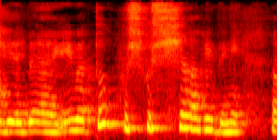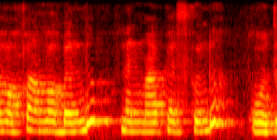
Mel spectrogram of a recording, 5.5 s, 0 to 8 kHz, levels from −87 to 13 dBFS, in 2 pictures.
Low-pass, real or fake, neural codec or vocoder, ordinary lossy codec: 7.2 kHz; fake; autoencoder, 48 kHz, 32 numbers a frame, DAC-VAE, trained on Japanese speech; Opus, 32 kbps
